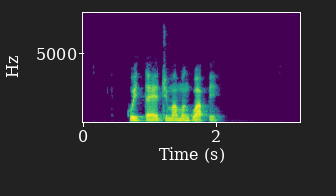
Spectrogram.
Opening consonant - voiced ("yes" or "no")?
no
